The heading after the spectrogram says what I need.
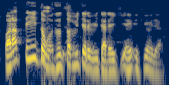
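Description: A man hosting a casual talk show, teasing his guest in quick banter. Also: medium pitch, slightly rough, highs cut off. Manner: fast, teasing, animated. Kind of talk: casual chat.

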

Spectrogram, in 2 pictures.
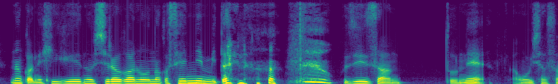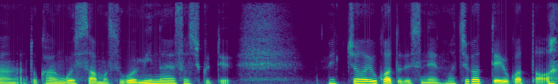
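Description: A young woman from Fukuoka talks on her own in a relaxed, chatty way, laughing often and poking fun at herself. Her voice sits low for a woman but swings widely in pitch, with a dark, mellow tone. The sound is dry and close, with no room echo. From Fukuoka, Japan. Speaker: podcast host. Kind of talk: casual solo talk.

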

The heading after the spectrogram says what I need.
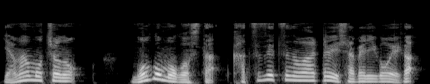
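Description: A man's voice: a little high, big pitch swings, measured pace, mellow, breathy edge, no echo. A man hosting a casual podcast, reading listener letters aloud and laughing easily. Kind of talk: casual chat. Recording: dull lo-fi dry recording.

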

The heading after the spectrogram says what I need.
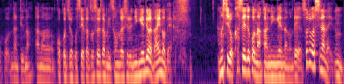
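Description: A woman with a Kitakawachi Kansai accent, hosting a casual solo chat in a rambling way full of fillers. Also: sits low. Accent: Kansai, Kitakawachi dialect. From Kitakawachi area of Osaka, Japan. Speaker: podcast host.

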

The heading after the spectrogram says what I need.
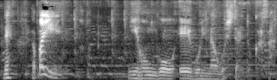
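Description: A man's voice: mid-range voice, normal speed, gravelly. A man with a Kansai accent hosting a casual talk radio show, chatty and prone to going off on tangents, with music playing behind him. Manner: chatty, animated, drifts off topic. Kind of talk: casual chat.

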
